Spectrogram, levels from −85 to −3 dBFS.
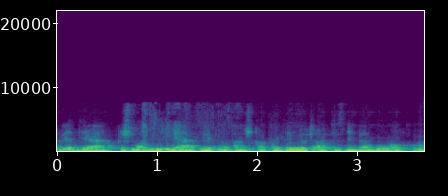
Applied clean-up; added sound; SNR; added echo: neural separator model SepFormer DNS4.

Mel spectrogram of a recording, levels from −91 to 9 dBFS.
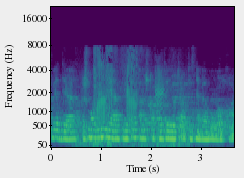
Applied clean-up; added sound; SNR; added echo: none; Fart; 13 dB; reverberation time 0.5 s.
